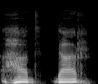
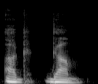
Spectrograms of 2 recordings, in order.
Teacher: Splitting that up, putting a pause in between those two H's. So you duplicate the middle consonant.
